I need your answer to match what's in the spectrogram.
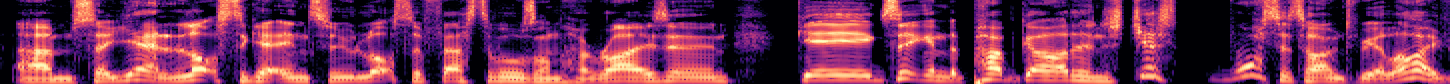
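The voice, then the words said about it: English British accent. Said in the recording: “I have fully kept hold of my English accent... if anything, I sound more British... I am still staying strong with the British accent”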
